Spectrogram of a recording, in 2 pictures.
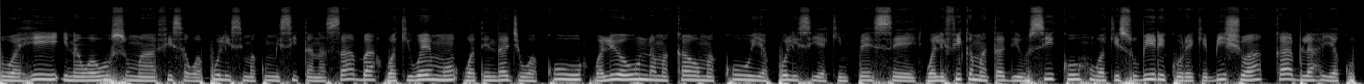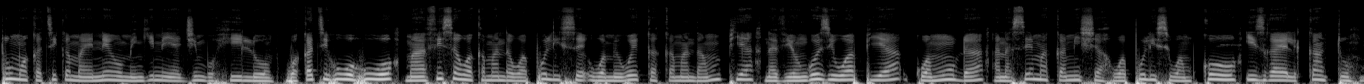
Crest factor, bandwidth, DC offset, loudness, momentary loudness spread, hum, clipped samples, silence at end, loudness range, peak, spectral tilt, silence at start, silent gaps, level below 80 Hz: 18 dB; 16 kHz; under 0.1%; -23 LUFS; 7 LU; none; under 0.1%; 0 s; 4 LU; -4 dBFS; -7 dB/octave; 0 s; none; -26 dBFS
